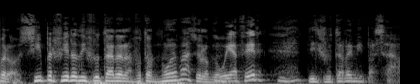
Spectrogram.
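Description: Talking at a very fast pace, a man's somewhat breathy voice carries lively intonation. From Australia, born in Madrid. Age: 50s. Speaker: music photographer. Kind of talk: interview. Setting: studio.

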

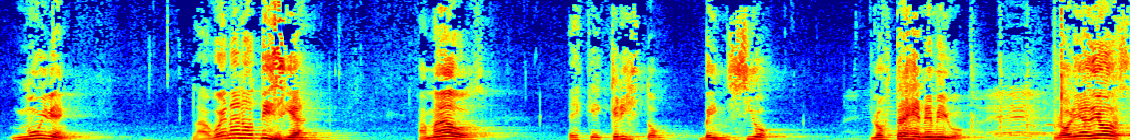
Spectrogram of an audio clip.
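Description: A man with a high pitch talks at a very slow pace, leaving long, frequent pauses. His intonation is lively, his loudness swings a lot, and the room echo is audible. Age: 70s. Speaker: pastor. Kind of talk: sermon.

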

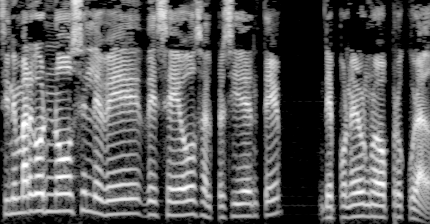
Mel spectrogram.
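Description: Bright and sharp in tone, the voice moves at a fairly quick pace with a dry, close sound, no echo, and a quiet background. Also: man. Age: 20s. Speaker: radio host. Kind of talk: casual chat. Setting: studio.

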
